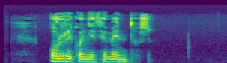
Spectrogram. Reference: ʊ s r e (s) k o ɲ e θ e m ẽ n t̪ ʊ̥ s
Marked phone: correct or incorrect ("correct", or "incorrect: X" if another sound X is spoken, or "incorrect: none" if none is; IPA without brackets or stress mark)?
incorrect: none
